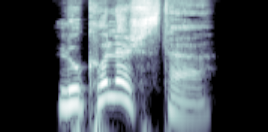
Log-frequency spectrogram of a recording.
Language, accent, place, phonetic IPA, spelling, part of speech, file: German, Germany, Berlin, [luˈkʊlɪʃstɐ], lukullischster, adjective, De-lukullischster.ogg
- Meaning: inflection of lukullisch: 1. strong/mixed nominative masculine singular superlative degree 2. strong genitive/dative feminine singular superlative degree 3. strong genitive plural superlative degree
